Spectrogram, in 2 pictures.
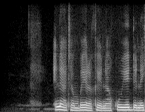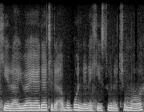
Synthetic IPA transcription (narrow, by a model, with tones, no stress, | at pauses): ʔɪ˦naː˨tɐ˨mbɐ˦jɐ˨rka˦jnaː˦kʷoː˦jɐ˦dːa˨nɐ˦kʲeː˨ɽaː˨jʊ˦waː˦jaː˦daː˦t͡ʃi˨da̰˨ʔa̰˨buː˦bʊ˦wɐ˨nda˨nɐ˦kʲeː˨soː˦na˨t͡ʃɪ˦mːɐ˨waː˦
